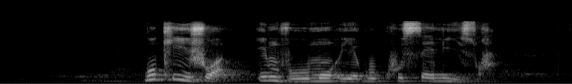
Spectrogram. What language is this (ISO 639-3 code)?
ssw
